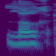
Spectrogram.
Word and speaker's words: Lugh: Suffice it to say that Lu, or Lugh as it would be pronounced in old Irish, but most people are familiar with him as Lu, was the hero of the Tuatha Dé Danann.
